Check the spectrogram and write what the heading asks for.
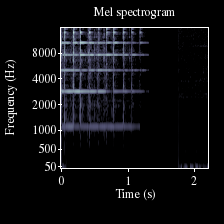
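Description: Electric trembler doorbell ringing: the hammer rattles against the metal bell dome at about a dozen strikes a second, driven by its make-and-break contact, and the ringing fades out about a second in.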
